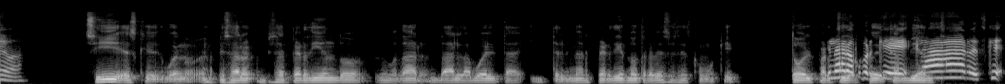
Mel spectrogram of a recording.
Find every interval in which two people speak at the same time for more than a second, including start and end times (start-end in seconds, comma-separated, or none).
8.2-9.5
